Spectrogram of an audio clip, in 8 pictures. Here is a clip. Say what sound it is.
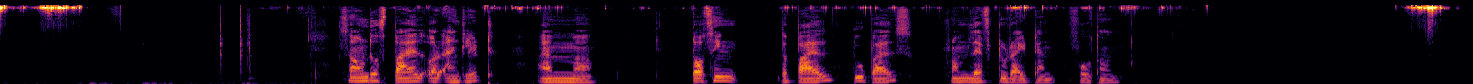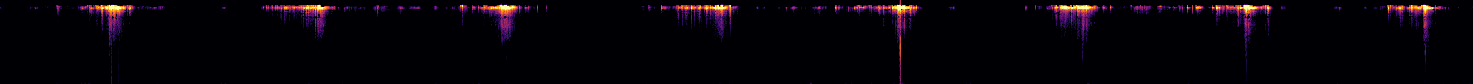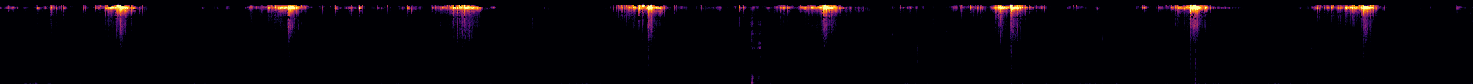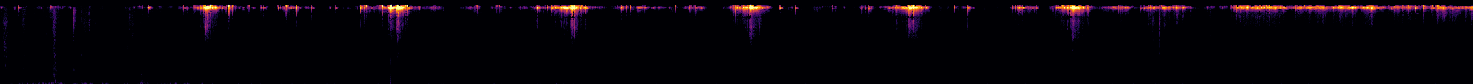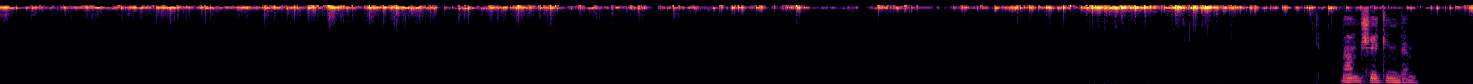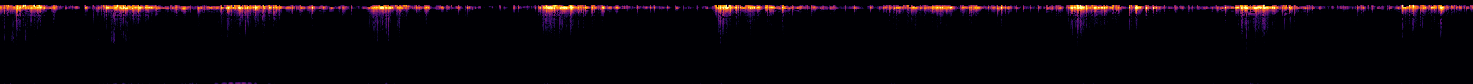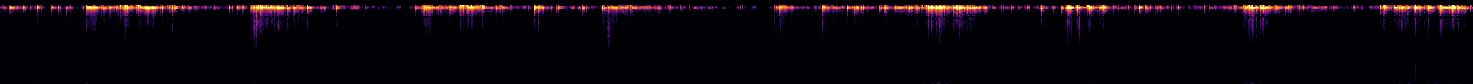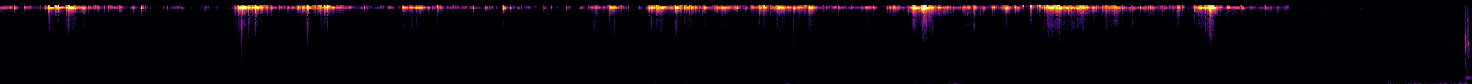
Payal Anklet Jewelery
Some jewellery sounds
Anklet, Jewellery, Payal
